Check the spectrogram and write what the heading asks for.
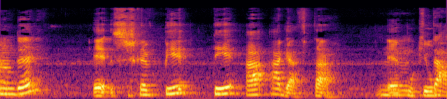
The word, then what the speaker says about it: Ptah: Se escreve P-T-A-H, Ptah.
